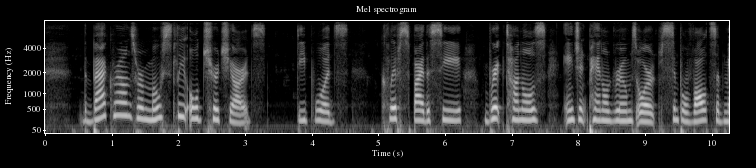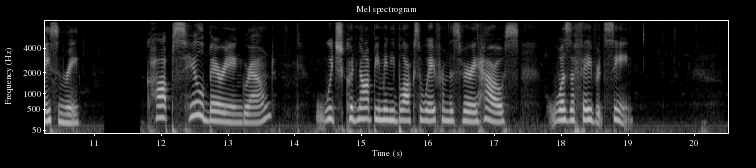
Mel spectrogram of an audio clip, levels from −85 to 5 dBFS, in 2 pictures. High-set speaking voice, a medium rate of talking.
No: high, 235 Hz; slow, 120 wpm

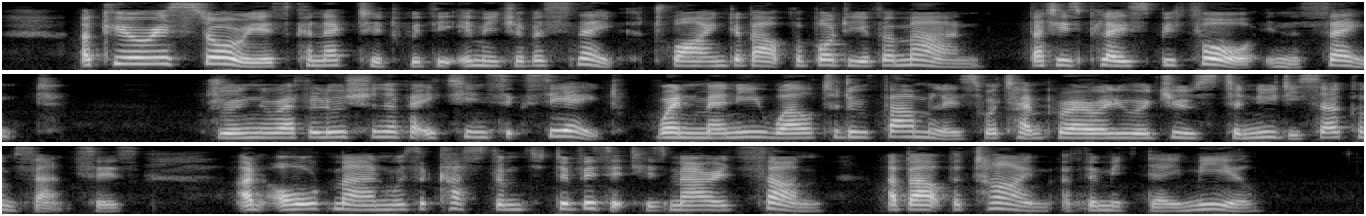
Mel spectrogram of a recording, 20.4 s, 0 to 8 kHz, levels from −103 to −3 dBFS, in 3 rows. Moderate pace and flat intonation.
No: average, 175 wpm; average, 3.7 semitones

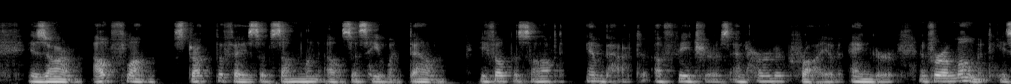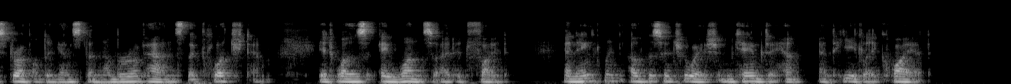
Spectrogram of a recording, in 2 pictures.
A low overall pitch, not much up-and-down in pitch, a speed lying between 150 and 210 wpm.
Yes: low, 120 Hz; narrow, 2.3 semitones; average, 170 wpm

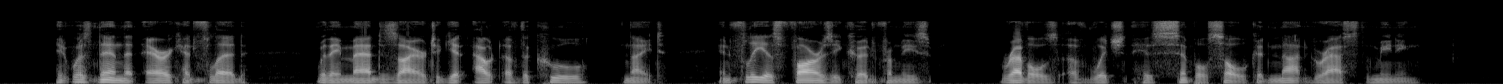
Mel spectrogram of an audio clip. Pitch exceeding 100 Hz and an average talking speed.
No: very low, 80 Hz; average, 155 wpm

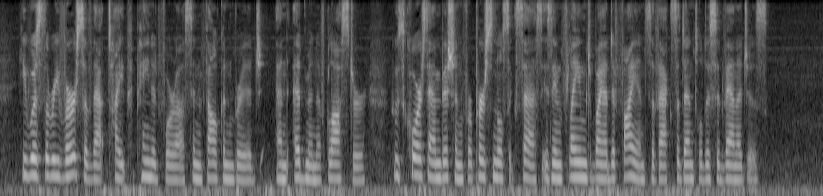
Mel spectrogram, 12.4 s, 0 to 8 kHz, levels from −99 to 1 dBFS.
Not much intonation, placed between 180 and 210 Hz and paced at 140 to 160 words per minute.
Yes: narrow, 2.2 semitones; medium, 185 Hz; average, 145 wpm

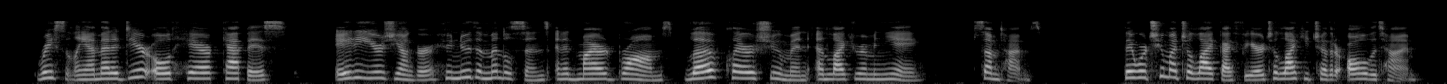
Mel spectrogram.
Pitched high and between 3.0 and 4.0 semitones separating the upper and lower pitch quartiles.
Yes: very high, 255 Hz; average, 3.7 semitones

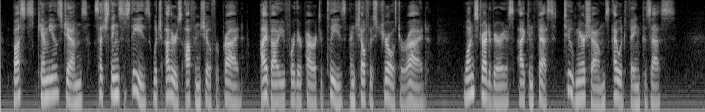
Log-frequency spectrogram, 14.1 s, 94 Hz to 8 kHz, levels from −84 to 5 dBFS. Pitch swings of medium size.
Yes: average, 3.6 semitones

